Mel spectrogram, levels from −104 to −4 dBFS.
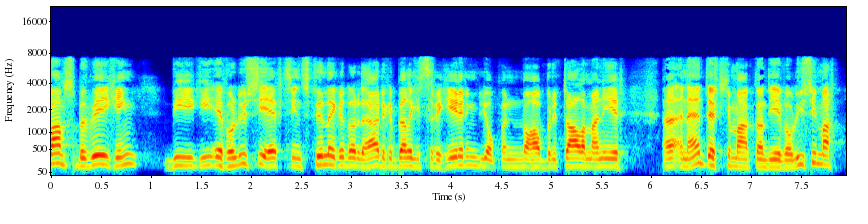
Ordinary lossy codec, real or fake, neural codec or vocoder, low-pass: AAC, 48 kbps; fake; codec, 16 kHz, 2 kbps, X-Codec, HuBERT features, trained on LibriSpeech; 7.2 kHz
